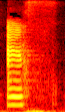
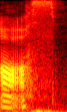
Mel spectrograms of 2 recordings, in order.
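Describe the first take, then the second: First: It has a short American vowel. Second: It has a long British vowel. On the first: "American English is ass" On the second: "British English is arse"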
